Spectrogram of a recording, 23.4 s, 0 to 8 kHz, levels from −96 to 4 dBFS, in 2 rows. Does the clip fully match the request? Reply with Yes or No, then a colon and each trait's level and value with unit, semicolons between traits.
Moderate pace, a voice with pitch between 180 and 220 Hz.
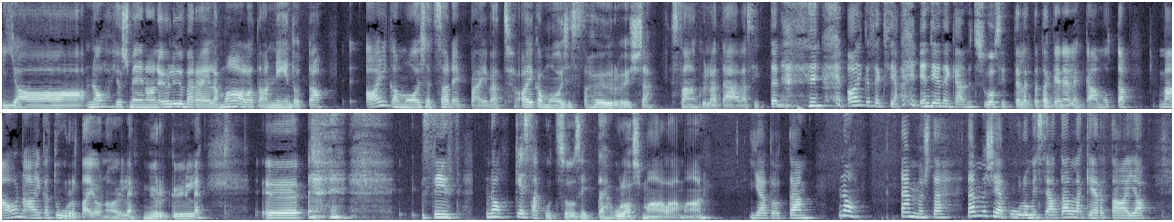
Yes: average, 120 wpm; medium, 185 Hz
